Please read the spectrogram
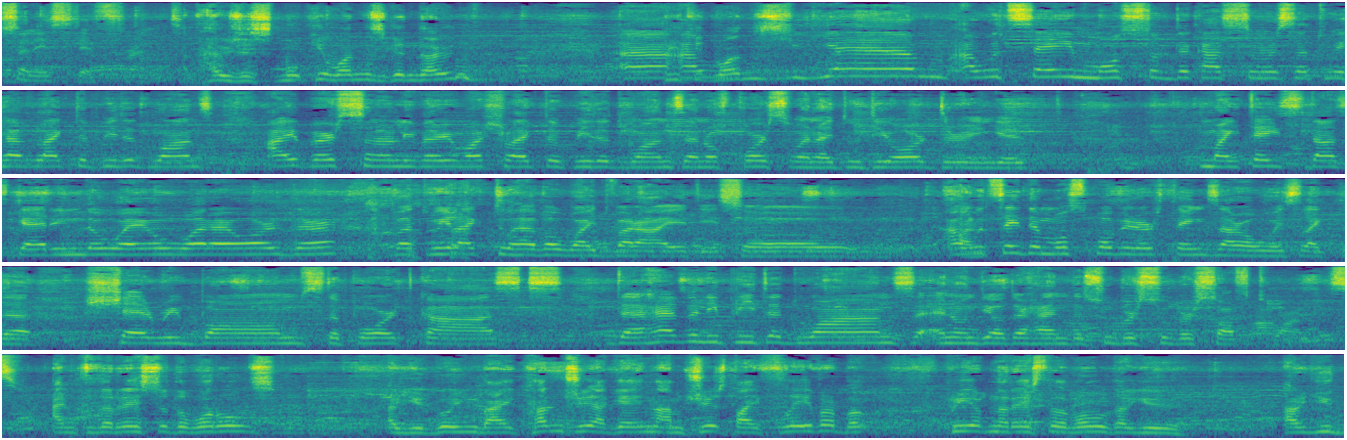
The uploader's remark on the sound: We then travel to the Netherlands to capture some of the action from The Art of Drinks Wine and Spirit Festival.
